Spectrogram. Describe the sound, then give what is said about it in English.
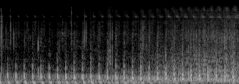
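A helicopter flies overhead with a steady rhythmic chop from its rotor blades. The thumping pulses are loud and regular and hold at a constant level throughout, with no voices. “A helicopter. Must be the police again.”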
